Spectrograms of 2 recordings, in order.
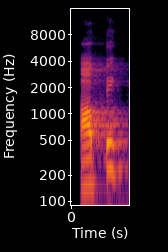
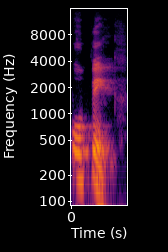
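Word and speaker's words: OPEC: निम्नलिखित देशों में से कौन आपेक का सदस्य नहीं है? यहां पर आपेक नहीं होगा। थोड़ा सा मैं बता दूं इसका सही प्रोनाउंसिएशन है ओपेक।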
